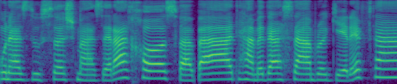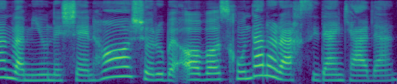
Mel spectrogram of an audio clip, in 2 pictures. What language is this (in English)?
Persian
